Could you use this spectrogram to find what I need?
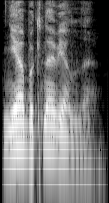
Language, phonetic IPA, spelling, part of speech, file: Russian, [nʲɪəbɨknɐˈvʲenːə], необыкновенно, adverb / adjective, Ru-необыкновенно.ogg
- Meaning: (adverb) unusually, uncommonly; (adjective) short neuter singular of необыкнове́нный (neobyknovénnyj)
